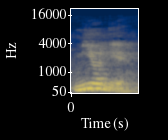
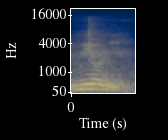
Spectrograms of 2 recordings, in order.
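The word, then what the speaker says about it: Mjölnir: Mjolnir. Mjolnir. Se escreve a pronúncia Mjolnir, mas se escreve MJOLNIR.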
